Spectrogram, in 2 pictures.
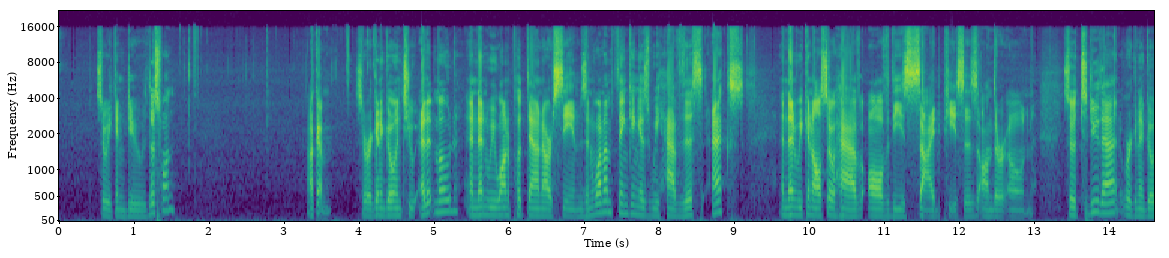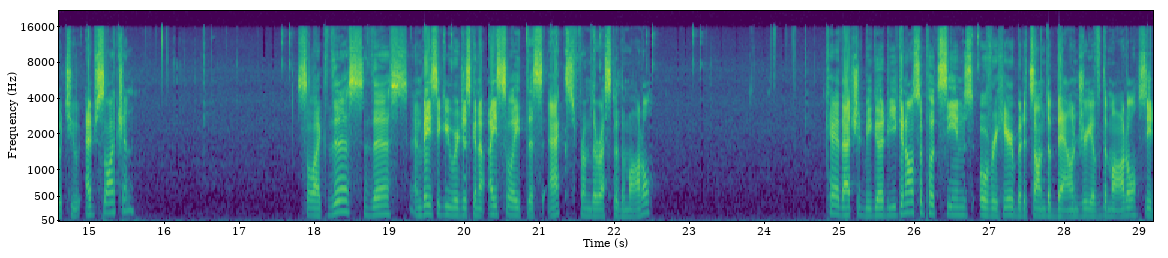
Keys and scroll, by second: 2.5 Tab, 4.5 Tab, 15.2 2.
